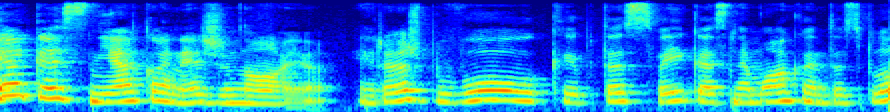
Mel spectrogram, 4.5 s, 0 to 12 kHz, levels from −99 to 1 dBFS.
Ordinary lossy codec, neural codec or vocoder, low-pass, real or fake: Opus, 64 kbps; none; 10.8 kHz; real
